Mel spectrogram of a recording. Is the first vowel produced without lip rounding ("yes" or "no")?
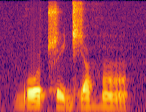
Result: no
